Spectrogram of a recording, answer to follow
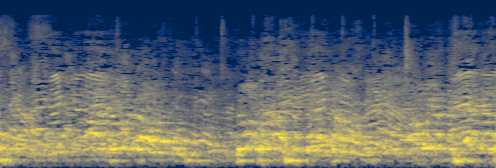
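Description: Overlapping voices of a church congregation, many people speaking aloud at once, with a brief lull about halfway through.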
